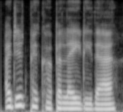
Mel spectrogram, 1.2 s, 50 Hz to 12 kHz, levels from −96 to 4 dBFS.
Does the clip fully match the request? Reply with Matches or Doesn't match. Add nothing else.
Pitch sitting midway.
Matches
